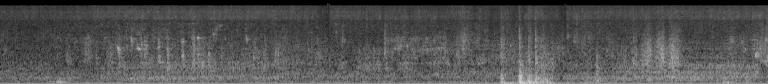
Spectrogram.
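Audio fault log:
throughout, low bit depth without dither: coarse grainy distortion tracks the sound, quiet parts sputter or drop out, likely from truncation to about 5 bits.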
